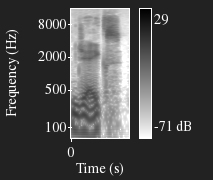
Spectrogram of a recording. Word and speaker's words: Jacques: Because I mean, it's a whole series written by Brian Jaques, which I learned last week that it's pronounced Jaques.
